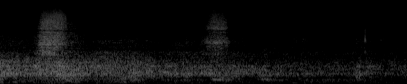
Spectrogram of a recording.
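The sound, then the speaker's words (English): A train rumbles past outside, a steady low roar with two short bursts of hissing air partway through, fairly quiet and with no voices. “I'm glad for the train.”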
